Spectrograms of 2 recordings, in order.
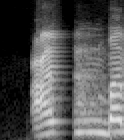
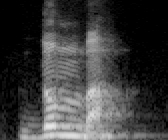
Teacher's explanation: पढ़ता अंबर दुंबा दुन बा नहीं पढ़ते इसको दुन बा नहीं नून साकिन की जगह यहां मीम साकिन पढ़ते हैं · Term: इकलाब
